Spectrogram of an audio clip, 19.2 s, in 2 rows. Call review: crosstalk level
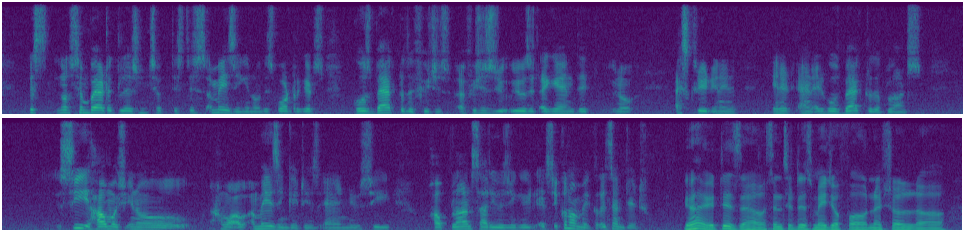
none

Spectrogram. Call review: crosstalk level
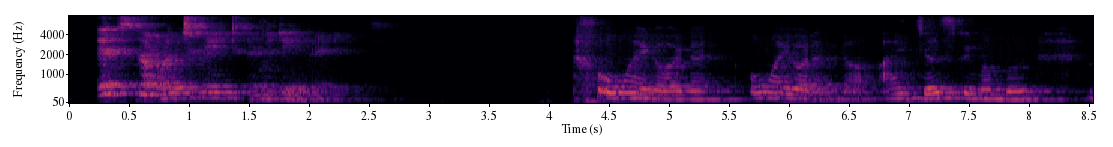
none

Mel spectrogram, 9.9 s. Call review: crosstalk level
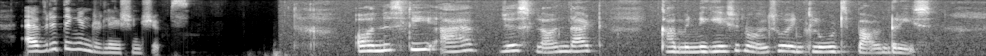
none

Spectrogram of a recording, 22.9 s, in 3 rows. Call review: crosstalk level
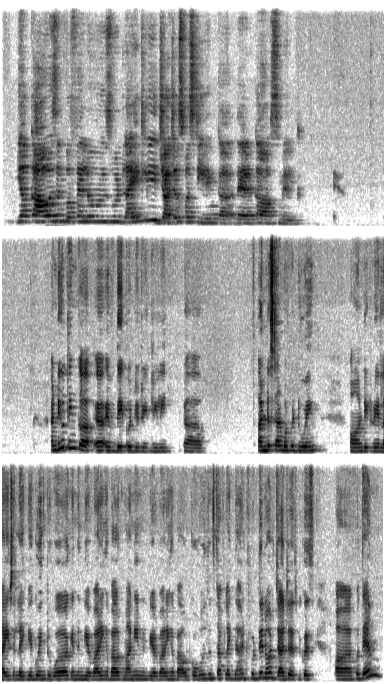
none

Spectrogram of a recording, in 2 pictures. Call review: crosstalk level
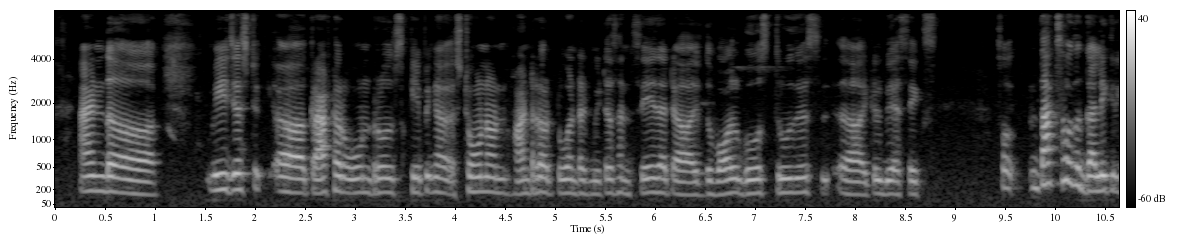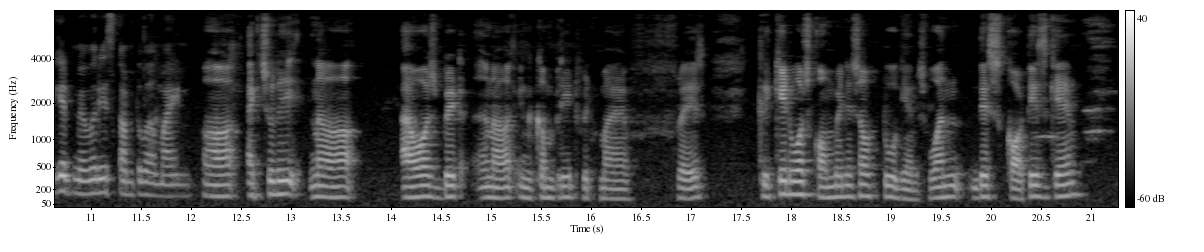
none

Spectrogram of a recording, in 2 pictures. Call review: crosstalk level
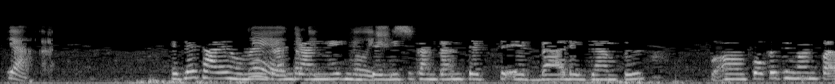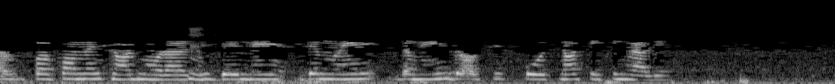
present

